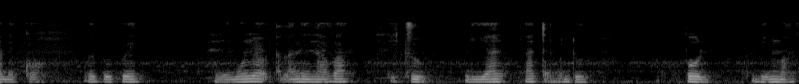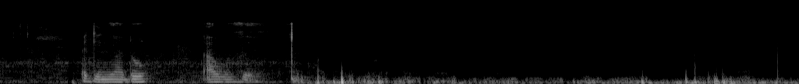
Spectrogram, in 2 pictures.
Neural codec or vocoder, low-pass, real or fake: codec, 16 kHz in and 24 kHz out, 1 kbps, XY-Tokenizer; 7.2 kHz; fake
